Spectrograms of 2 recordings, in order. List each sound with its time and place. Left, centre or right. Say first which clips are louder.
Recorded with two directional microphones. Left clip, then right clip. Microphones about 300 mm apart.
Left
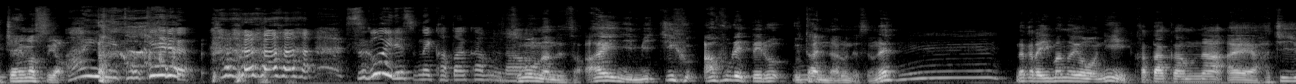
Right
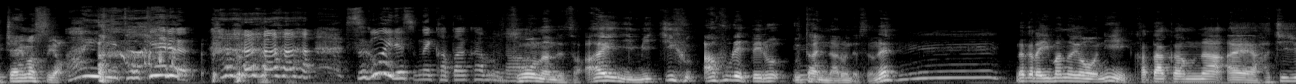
0.1 s speech: right 1 dB; centre
1.7 s speech: right 1 dB; centre
5.2 s speech: right 4 dB; centre
10.1 s speech: right 3 dB; centre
